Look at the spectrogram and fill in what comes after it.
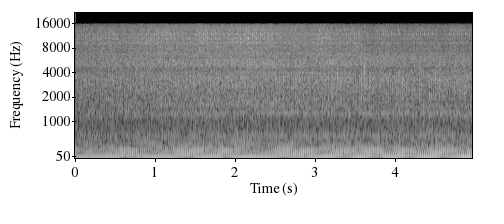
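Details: Audi idling after the fuel pump, twisted in the tank and drawing only air, was repositioned: a deep, steady idle hum with an even beat and no stumbles or tapping. Runs smoothly.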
